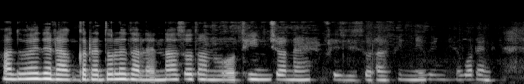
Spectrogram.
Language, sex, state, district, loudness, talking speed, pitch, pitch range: Chakma, female, Tripura, West Tripura, -15 LUFS, 160 wpm, 220 Hz, 210-230 Hz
